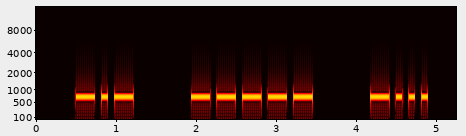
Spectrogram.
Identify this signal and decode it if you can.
Morse code, heard as a keyed tone, about 16 wpm, spaced as for 9 wpm, 700 Hz. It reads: K0B
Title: USA Call Signs - 3x Character Spacing - 15wpm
